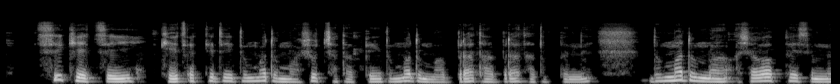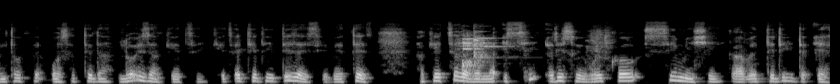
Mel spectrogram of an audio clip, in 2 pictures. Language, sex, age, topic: Gamo, female, 18-24, government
